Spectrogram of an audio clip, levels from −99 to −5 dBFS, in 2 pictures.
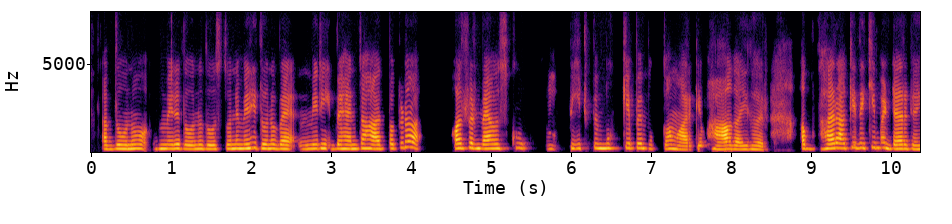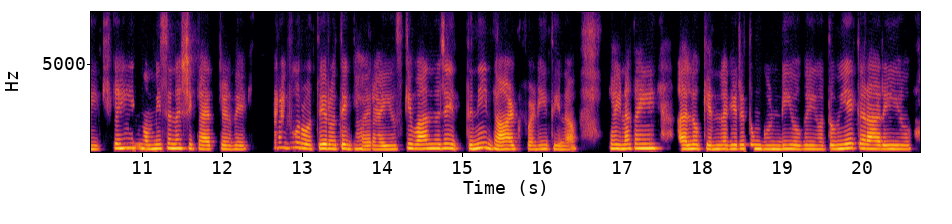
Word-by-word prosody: अब 220 -1 -1
दोनों, 230 +1 +2 0.2
मेरे 235 +1 +2
दोनों 225 -1 -1
दोस्तों 225 +1 -2
ने 240 +1 +3
मेरी 250 +4 +3
दोनों 245 -1 +2
बह 225 -1 +2 0.2
मेरी 240 +1 0
बहन 230 -1 +2
का 255 - +1
हाथ 230 -2 +5
पकड़ा 290 +5 0 0.5
और 255 +1 +5
फ़िर 275 0 -1
मैं 240 -1 +4
उसको 250 +2 -3 0.3
पीठ 245 +4 -8
पे 270 - -4
मुक्के 255 +1 0
पे 265 - +1
मुक्का 235 -2 -4
मार 195 -4 +1
के 205 - -4
भाग 205 0 +5
आई 200 0 0
घर। 200 -3 -3 0.4
अब 235 -2 +1
घर 250 +4 +4
आके 270 +2 +1
देखिए 270 +2 -4
मैं 280 -3 0
डर 230 0 +3
गई 210 -1 -2
कि - - -20
कहीं 260 +1 +2
मम्मी 230 +1 +1
से 260 +1 -2
ना 255 0 +4
शिकायत 230 -4 -2
कर 215 -2 -2
दे। 210 0 -4 0.4
फ़िर 290 -3 -6
वो 300 - -5
रोते-रोते 240 -1 +1
घर 220 -2 -3
आई 200 +1 -1
उसके 210 +4 -3
बाद 235 0 +3
मुझे 250 +1 +2
इतनी 245 +3 0
डाँट 215 +1 +3
पड़ी 210 +1 -3
थी 210 - -2
ना, 195 - -4 0.5
कहीं 240 -1 +2
न 240 +1 +2
कहीं 255 0 +3 0.3
अ, 225 - +5
लोग 230 0 +2
कहने 220 -1 -1
लगे 220 0 -1
अरे 230 - -1
तुम 230 -1 +3
गुंडी 215 +1 -1
हो 220 -1 0
गई 220 0 -2
हो, 210 0 -5
तुम 220 +2 -2
ये 255 +3 +3
करा 230 -3 +3
रही 220 0 0
हो। 215 0 -4
230 Hz, 215 wpm, -23 LUFS, 220-250 Hz, 0.5 s, हाथ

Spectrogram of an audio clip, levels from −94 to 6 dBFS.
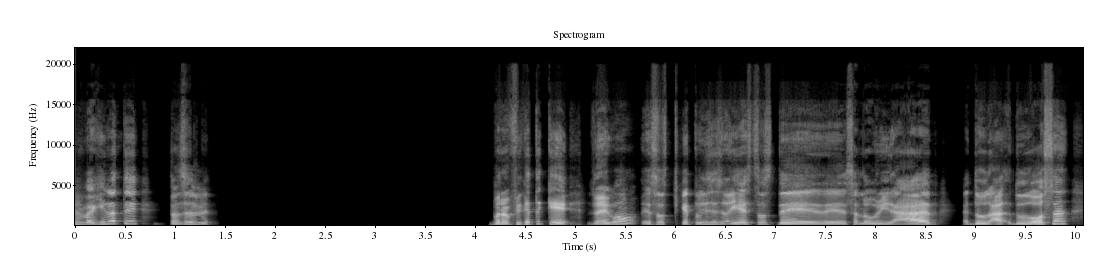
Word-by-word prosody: imagínate. 290 - -1
Entonces 225 -5 -7 2.8
Pero 205 -2 +3
fíjate 255 +7 -4
que 205 -9 +5
luego 265 - +1
esos 240 +10 -5
que 195 -5 -1
tú 200 +2 -10
dices, 235 +3 -5
oye, 210 +3 +1
estos 215 0 -5
de 205 - 0 0.4
de 160 -1 -3
salubridad 170 +4 +2 0.3
duda 165 -1 +2
dudosa 220 - +1
210 Hz, 100 wpm, -24 LUFS, 175-255 Hz, 2.8 s, que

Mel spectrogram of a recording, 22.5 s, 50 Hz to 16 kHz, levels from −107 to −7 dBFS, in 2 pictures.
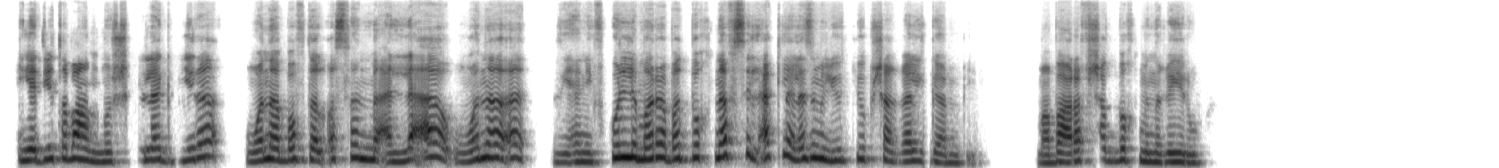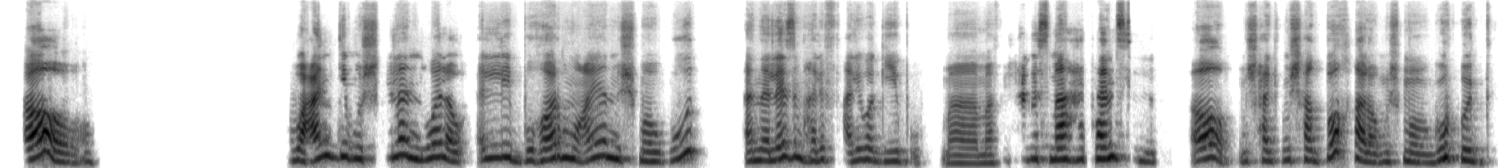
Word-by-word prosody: هي 230 +1 0
دي 245 +3 -3
طبعًا 260 -1 0
مشكلة 210 +3 -6
كبيرة، 240 +9 -6 0.2
وأنا 225 +5 0
بافضل 240 0 -4
أصلًا 250 +4 -3
مقلقة 240 +5 0
وأنا 260 +7 -1
أ 265 - -11 0.2
يعني 190 +1 -7
في 190 0 -18
كل 290 0 +5
مرة 265 +3 +2
باطبخ 275 +2 -4
نفس 325 +3 +1
الأكله 315 +3 -2
لازم 265 +2 0
اليوتيوب 235 +1 -5
شغال 210 -3 -5
جنبي، 170 -3 -10 0.4
ما 170 - -5
باعرفش 210 +5 -2
أطبخ 230 0 -8
من 195 -2 -3
غيره. 185 -2 -5 2.4
آه. 195 -1 +8 1.5
وعندي 310 -2 +4
مشكلة 270 +4 0
إن 260 -6 +3
هو 280 - +2
لو 220 -9 0
قال 255 - -3
لِي 295 - +3
بهار 225 +3 +1
معين 280 +2 +2
مش 255 -2 -2
موجود، 230 - -3 0.3
أنا 220 +2 0
لازم 275 +4 +1
هالَف 230 +2 -5
عليه 235 - -4
وأجيبه، 210 -3 -6 0.2
ما 165 0 -6
ما 170 +1 -7
فيش 210 - -31
حاجة 245 +1 -2
اسمها 250 -1 +5
هاكنسل 260 0 +3
ال 200 -2 -9 0.3
آه 245 +3 +3
مش 205 +3 -6
ه 215 -1 -4
مش 235 0 -2
هاطبُخها 225 - +2
لو 185 -2 -3
مش 190 +2 -9
موجود. 210 +3 -1
235 Hz, 155 wpm, -23 LUFS, 205-265 Hz, 2.4 s, آه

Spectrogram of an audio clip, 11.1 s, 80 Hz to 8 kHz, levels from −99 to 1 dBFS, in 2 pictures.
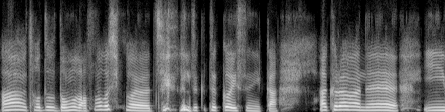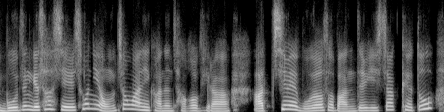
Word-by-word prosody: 아, 240 +2 +4
저도 215 0 -1
너무 210 +4 +4
맛보고 240 +8 +2
싶어요. 200 -9 +3
지금 265 - 0
드 210 - -4
듣고 215 +1 +2
있으니까. 170 -4 -1 0.5
아, 230 - +5
그러면은 225 -5 +5 0.3
이 215 +1 -1
모든 210 +7 -1
게 230 - +4
사실 245 -4 -2
손이 320 +4 -6
엄청 185 - -4
많이 255 -7 -1
가는 175 -3 -6
작업이라 165 -2 -5 0.3
아침에 265 - -1
모여서 200 +3 -2
만들기 190 +3 -4
시작해도 250 - -5
215 Hz, 300 characters per minute, -17 LUFS, 185-245 Hz, 0.5 s, 아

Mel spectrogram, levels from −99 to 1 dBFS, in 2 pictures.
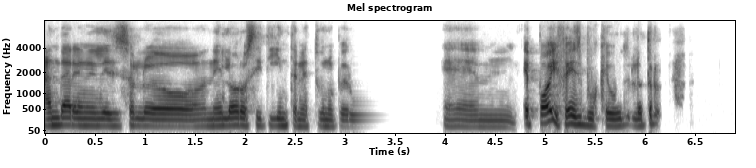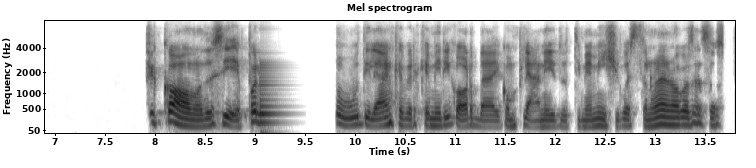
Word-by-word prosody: andare 145 +1 +3
nelle 140 -1 0
solo 130 -2 +1
nei 135 +1 -3
loro 145 0 +3
siti 140 0 -4
internet 130 -2 -6
uno 130 -1 -4
per 125 0 -8
uno. 120 0 -15 0.7
Ehm, 120 -3 -8
e 165 - +1
poi 185 - +8
Facebook 160 -5 +1
è - - 0
ut 135 +2 0
lo 135 0 -2
tro - - -5 1.8
più 205 -1 -4
comodo, 140 - +6
sì, 165 -5 +2
e 120 - -3
poi 220 - +2
lo 195 - +2 0.7
trovo 165 -5 -3
molto 145 - -2
utile 135 - 0
anche 155 +2 +1
perché 135 0 -6
mi 135 0 -2
ricorda 130 -5 -1
i 115 - -5
compleanni 125 -1 -4
di - - -18
tutti 120 0 -13
i - - -12
miei 125 +1 -3
amici. 130 -2 -3
Questo 130 0 -6
non 135 +4 +1
è 160 - +5
una 150 -1 +3
cosa 150 -1 -1
da - - -3
sos - - -5
135 Hz, 195 wpm, -20 LUFS, 125-145 Hz, 1.8 s, poi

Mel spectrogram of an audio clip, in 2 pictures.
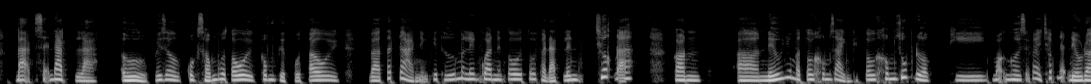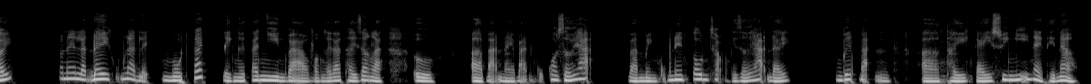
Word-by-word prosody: bạn 205 0 0
sẽ - - -7
đặt 230 0 +2
là 165 -3 -1 0.2
"Ừ, 185 -4 +6
bây 205 +1 0
giờ 210 -3 +1
cuộc 210 - -2
sống 180 +4 +2
của 240 - +2
tôi, 210 -1 +4
công 215 +4 -3
việc 175 -5 -3
của 155 - -4
tôi 190 +1 +1 0.3
và 180 -1 +1
tất 285 - -7
cả 245 -11 +1
những 155 - -5
cái 230 - -5
thứ 215 +1 +1
mà 265 +1 0
liên 245 -1 +1
quan 235 -1 +1
đến 220 -1 -1
tôi, 235 0 +3
tôi 245 +1 -4
phải 190 -6 -2
đặt 155 0 0
lên 205 +2 +4 0.2
trước 345 0 0
đã, 275 - 0 0.4
còn, 195 -1 +3 0.3
ờ, 185 -1 +3
nếu 190 +6 +7
như 315 - 0
mà 265 - 0
tôi 230 +1 +1
không 235 0 -2
rảnh 190 -11 -2
thì - - -14
tôi 215 0 +2
không 250 +2 0
giúp 330 +4 0
được 195 -6 +2 0.2
thì 190 -1 -1
mọi 215 +1 -3
người 220 -1 +3
sẽ - - -9
phải 270 - -1
chấp 295 +7 -7
nhận 310 - -7
điều 190 -1 +6
đấy." 200 +6 +4 0.5
Cho 265 - -8
nên 265 0 +1
là 235 - +2
đây 240 +3 +4
cũng 250 - -9
là 255 -3 0
để 175 - -4
một 180 -1 +1
cách 320 +3 -1 0.2
để 170 -3 -1
người 165 -1 +1
ta 195 - -3
nhìn 190 -4 +4
vào 150 -4 0
và 150 +1 -5
người 150 +1 -1
ta 175 - +2
thấy 165 -3 -1
rằng 195 0 0
là 155 -3 +2 0.3
"Ừ, 160 -3 +3 0.4
ờ, 155 -1 +2
bạn - - -4
này 140 -2 0
bạn 160 - -7
cũng - - -15
có 215 - 0
giới 200 +2 +2
hạn 255 +1 -2 0.4
và 155 -3 +2
mình 150 -1 +2
cũng 200 +8 -5
nên 220 +1 +4
tôn 235 +1 0
trọng 225 +1 -10
cái 150 - -5
giới 155 +2 +1
hạn 205 -1 -2
đấy." 155 +3 +1 0.4
Không 195 - -2
biết 225 +2 -1
bạn, - - -5 0.5
ờ, 140 -1 +1
thấy 150 -1 +2
cái 150 +1 +2
suy 215 +7 -1
nghĩ 215 +4 +3
này 210 -7 +2
thế 145 - 0
nào? 165 -4 +2
195 Hz, 285 wpm, -23 LUFS, 170-230 Hz, 0.5 s, nếu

